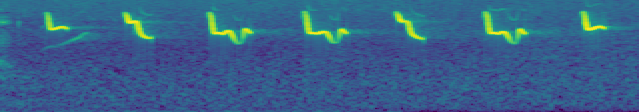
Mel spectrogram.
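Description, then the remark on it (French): Common chiffchaff, a small migratory passerine, song: seven high, clipped notes repeated at a steady, even pace, each a quick sliding chip, sung clearly over a faint low background hiss with no voices. “Vous avez sûrement croisé un pouillot véloce.”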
